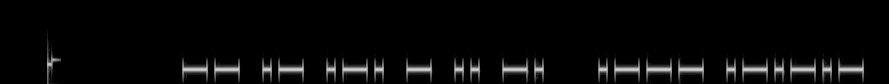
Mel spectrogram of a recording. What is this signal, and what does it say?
Morse code, heard as a keyed tone, about 15 wpm, 700 Hz. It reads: MARTIN J.
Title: Pangram Challenge v2 - 15wpm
